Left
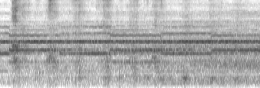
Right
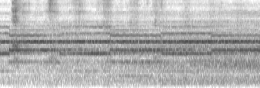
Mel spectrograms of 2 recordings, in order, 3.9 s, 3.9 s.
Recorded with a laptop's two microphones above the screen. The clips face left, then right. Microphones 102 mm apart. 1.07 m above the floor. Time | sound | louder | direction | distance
0.2 | chewing | left 1 dB | 85° left | 2.0 m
